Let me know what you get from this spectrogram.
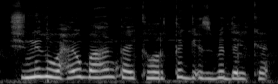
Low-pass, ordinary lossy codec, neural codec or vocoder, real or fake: none; none; none; real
